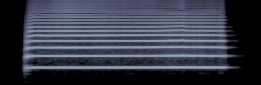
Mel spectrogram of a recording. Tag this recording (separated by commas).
Musical instrument, Brass instrument, Trumpet, Music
